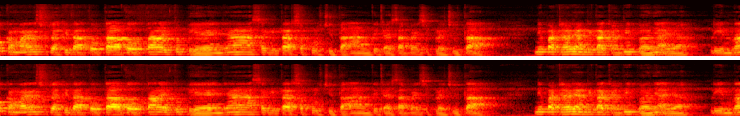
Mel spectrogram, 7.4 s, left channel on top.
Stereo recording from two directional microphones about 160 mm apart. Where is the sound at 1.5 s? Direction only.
10° left (ahead or behind).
